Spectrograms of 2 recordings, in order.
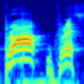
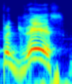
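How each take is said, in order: First: The stress is on the first syllable. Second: The stress is on the second syllable. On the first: It means advancement. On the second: It means to move forward.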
